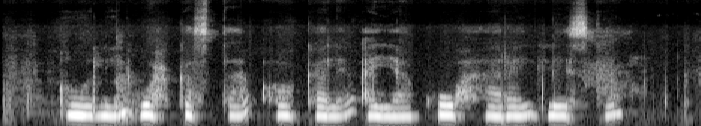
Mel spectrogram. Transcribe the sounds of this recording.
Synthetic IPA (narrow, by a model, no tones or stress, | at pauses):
ʔɔːlɪwɑħkʰɐst̪ʰɐɔːkʰɐlɛʔɐjaːkʰʊhɐɾɛjlɪskʰɐ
